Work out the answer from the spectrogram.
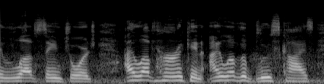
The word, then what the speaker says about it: Hurricane: so the Elephant Room first it's it is pronounced hurricane even though it's spelled hurricane yeah it's just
